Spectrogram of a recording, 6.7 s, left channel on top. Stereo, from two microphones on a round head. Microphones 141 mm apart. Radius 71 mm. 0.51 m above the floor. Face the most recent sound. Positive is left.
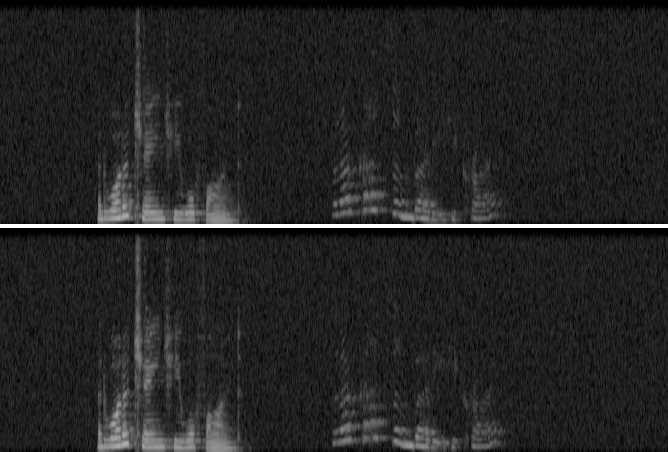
turn(degrees=80)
